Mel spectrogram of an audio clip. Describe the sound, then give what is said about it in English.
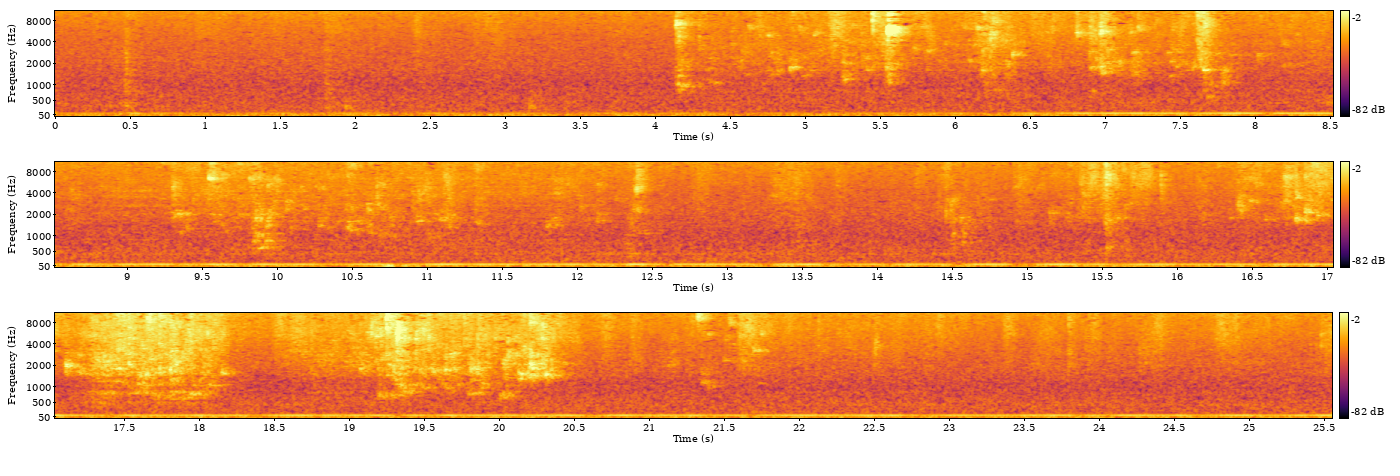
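Hot water is poured into a basin during a facial treatment in several splashy bursts over about twenty seconds, with a steady low hum underneath and no talking. “In the meantime, I will just make some more hot water in the basin and open a new cloth for me to wipe that away.”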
